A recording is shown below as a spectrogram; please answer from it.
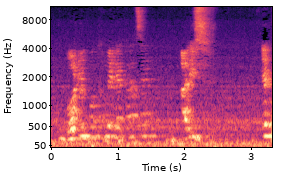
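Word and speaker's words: ألف: হাওয়া বার হবে সেটা বোঝার জন্য আলিশ কিন্তু আরেকটা উচ্চারণ সাধারণত মানুষ করে থাকে আরিফ এটা রং এই উচ্চারণটা হবে না তাই প্রিয় দর্শক একটু খেয়াল রাখুন আমার মুখের দিকে আলিফ আলিফ এমনভাবে যদি উচ্চারণ করা হয় তাহলে এই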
